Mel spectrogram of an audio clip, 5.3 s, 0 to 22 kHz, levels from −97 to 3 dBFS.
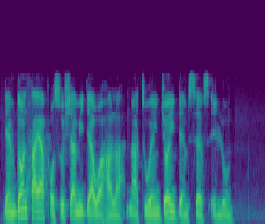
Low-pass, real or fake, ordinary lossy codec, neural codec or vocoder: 5.4 kHz; real; none; none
